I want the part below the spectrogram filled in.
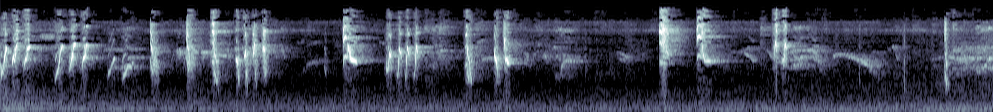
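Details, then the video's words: Cucak kombo singing in a songbird training recording: lively bursts of high, sharp notes and rattling stutters, with scattered sweeping whistles separated by brief gaps, over a soft low hum. "MASTERAN CUCAK KOMBO"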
